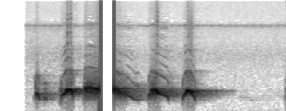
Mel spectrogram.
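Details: Lively spotted dove cooing as a lure for other doves: short rising notes lead into a long mellow coo interrupted by two sharp clicks, followed by two brief coos and the start of another phrase.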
